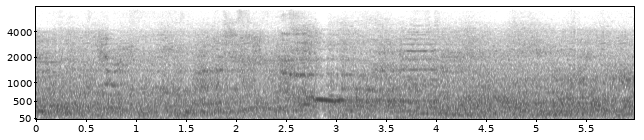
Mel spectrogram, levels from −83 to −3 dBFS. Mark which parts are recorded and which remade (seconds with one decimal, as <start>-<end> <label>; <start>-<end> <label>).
0.0-6.0 remade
